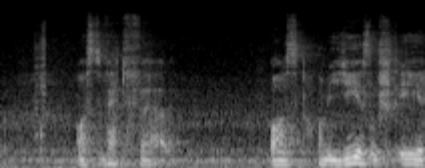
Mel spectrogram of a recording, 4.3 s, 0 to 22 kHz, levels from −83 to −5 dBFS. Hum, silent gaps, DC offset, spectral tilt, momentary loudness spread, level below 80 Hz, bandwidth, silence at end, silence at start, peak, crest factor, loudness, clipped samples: none; none; 0.1%; -6.5 dB/octave; 19 LU; -52 dBFS; 15.5 kHz; 0 s; 0 s; -12 dBFS; 18 dB; -29 LUFS; under 0.1%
